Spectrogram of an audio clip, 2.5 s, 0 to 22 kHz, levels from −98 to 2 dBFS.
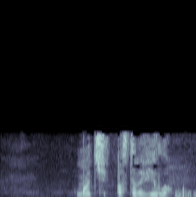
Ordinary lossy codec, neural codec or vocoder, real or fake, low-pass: MP3, 32 kbps; none; real; 7.2 kHz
